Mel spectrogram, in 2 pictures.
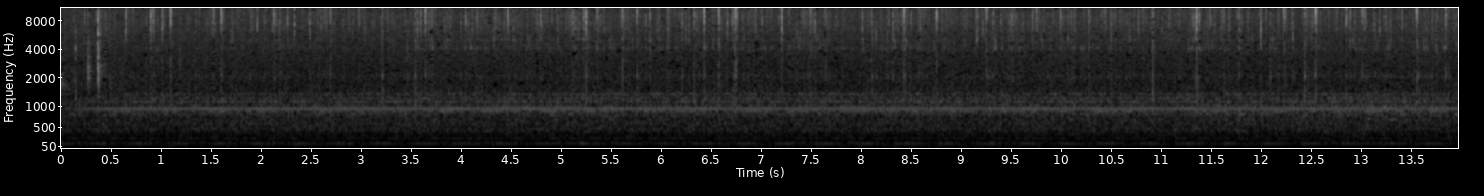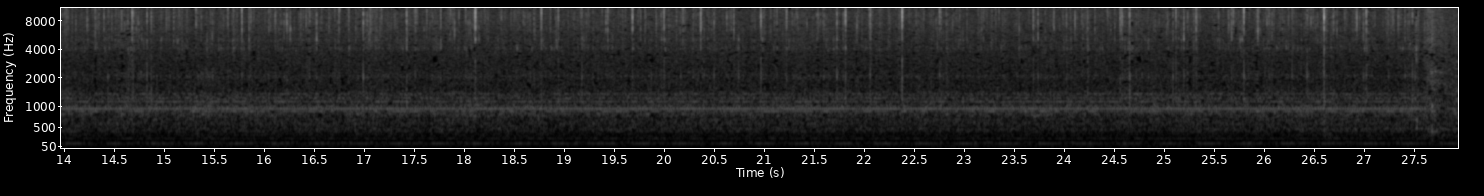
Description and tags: tadpoles noisyfiltered
Band pass filtered sounds of tadpoles making bubbles recorded with Olympus DS-40 with Sony ECMDS70P.
tadpoles, field-recording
